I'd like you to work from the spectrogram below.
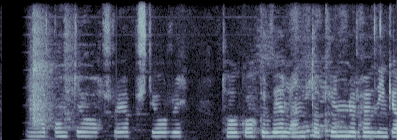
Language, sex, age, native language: Icelandic, male, 13, Icelandic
